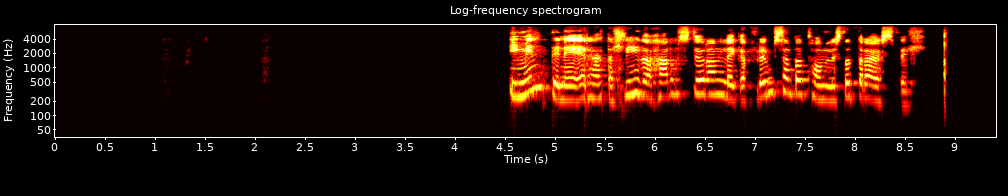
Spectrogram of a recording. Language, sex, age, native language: Icelandic, female, 40-49, Icelandic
